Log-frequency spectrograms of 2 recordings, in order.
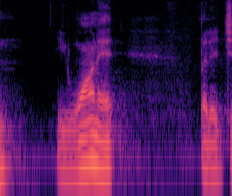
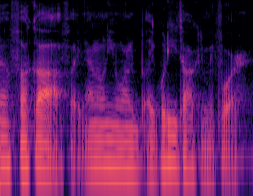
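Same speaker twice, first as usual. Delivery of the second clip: ordinary talk, nothing marked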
